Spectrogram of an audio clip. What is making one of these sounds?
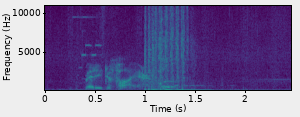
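A gun fires a loud shot nearby.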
